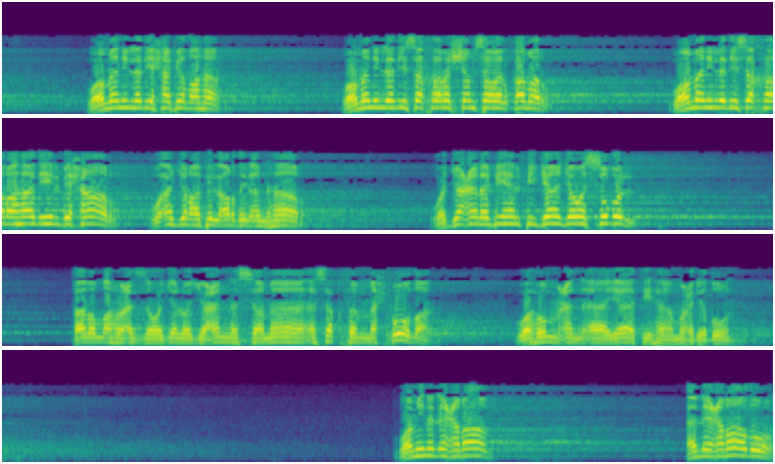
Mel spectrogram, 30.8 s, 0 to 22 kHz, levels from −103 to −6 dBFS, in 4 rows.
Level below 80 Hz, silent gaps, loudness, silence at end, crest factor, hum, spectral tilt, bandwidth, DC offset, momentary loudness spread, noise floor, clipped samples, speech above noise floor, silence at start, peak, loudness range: -58 dBFS; none; -15 LUFS; 0 s; 16 dB; none; -4.5 dB/octave; 6.6 kHz; under 0.1%; 20 LU; -68 dBFS; under 0.1%; 53 dB; 0 s; -2 dBFS; 6 LU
